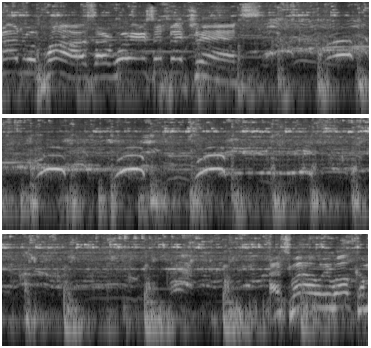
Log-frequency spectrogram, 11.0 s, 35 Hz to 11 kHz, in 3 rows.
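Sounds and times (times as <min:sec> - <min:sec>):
bells and jingles shaking: 0:00.0 - 0:11.0
loud steady drumbeat: 0:00.0 - 0:11.0.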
